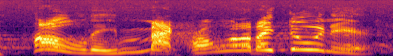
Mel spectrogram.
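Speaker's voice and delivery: high-pitched mock astonishment; retold bewildered exclamation. New security agent amid a yelling crowd, retold bewilderment. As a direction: exclaim it in disbelief, pitch climbing.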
